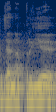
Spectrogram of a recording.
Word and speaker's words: Janapria: Pengucapannya udah benar tuh tadi. Apa tuh? Janapria gitu. Oh iya, aksennya benar ya. Aksennya udah benar gitu.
